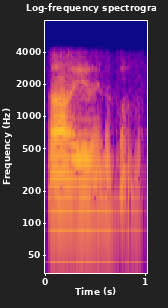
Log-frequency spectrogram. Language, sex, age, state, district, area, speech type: Telugu, male, 18-30, Telangana, Suryapet, urban, conversation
